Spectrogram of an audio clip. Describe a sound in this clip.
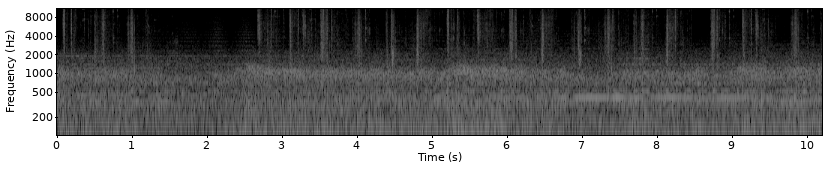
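Footsteps crunch on snow and ice.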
